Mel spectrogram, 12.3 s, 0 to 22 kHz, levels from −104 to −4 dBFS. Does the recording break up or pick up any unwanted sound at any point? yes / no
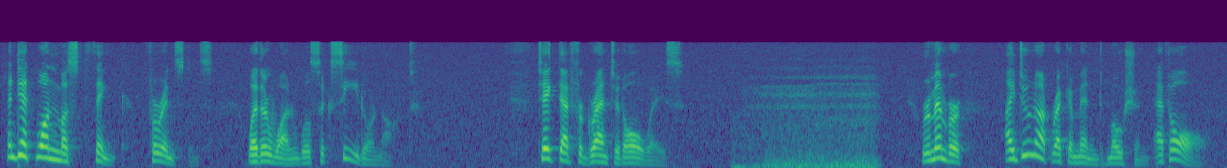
yes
